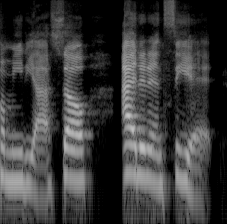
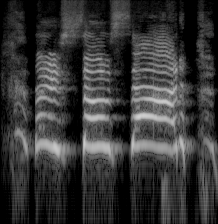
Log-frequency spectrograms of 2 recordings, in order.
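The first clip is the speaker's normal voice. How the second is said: mock sad; 10 semitones higher, 5 dB louder, much slower than usual. Mock pity at a chat joke.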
